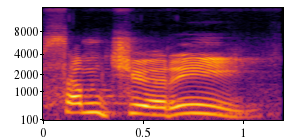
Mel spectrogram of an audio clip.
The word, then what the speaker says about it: sumptuary: Sumptuary. S-U-M-P-T-U-A-R-Y. P is silent over there.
